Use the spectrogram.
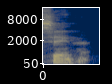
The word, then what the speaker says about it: Singh: It is Singh.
